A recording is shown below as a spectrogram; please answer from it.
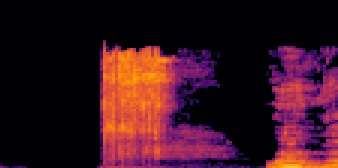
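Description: Music cuts off, and about two-thirds of a second later comes a short, hissy clatter lasting about half a second and fading out. A man starts speaking near the end.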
